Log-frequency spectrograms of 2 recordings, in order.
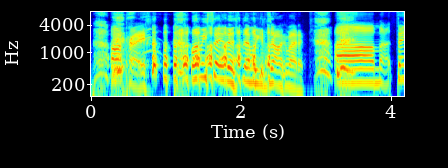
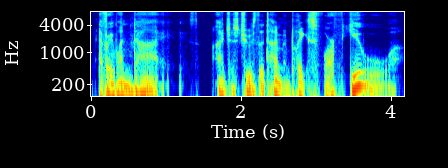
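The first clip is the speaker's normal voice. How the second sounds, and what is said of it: ASMR-style horror villain voice. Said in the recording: “Here is some ASMR, but I'm gonna do it with a line from this movie ... that was my best Robert Englund impression.”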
